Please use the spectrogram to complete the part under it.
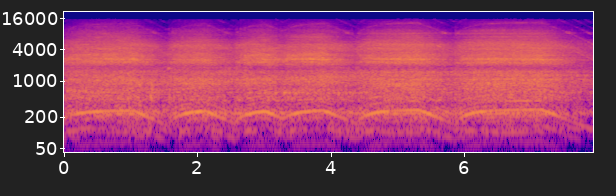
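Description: Food processor blending a Caesar dressing with cheese: a loud, steady motor whir that dips and rises in regular pulses, close by, with no talk over it.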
